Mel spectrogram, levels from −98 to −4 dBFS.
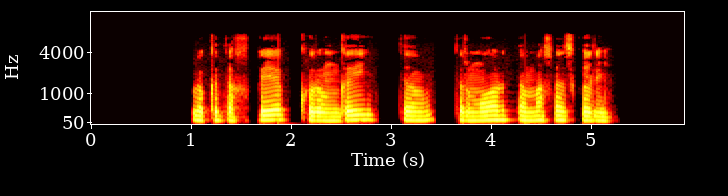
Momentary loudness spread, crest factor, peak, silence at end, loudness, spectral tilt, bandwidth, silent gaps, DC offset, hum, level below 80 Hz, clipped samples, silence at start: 7 LU; 18 dB; -2 dBFS; 0.75 s; -19 LUFS; -8 dB/octave; 7.6 kHz; 1.60-1.66 s, 2.89-3.07 s, 3.48-3.61 s; under 0.1%; none; -54 dBFS; under 0.1%; 1 s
